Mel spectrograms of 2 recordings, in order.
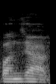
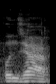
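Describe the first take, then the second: First: Punjab is said with a South Asian pronunciation. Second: Punjab is said with an American-style pronunciation. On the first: The speaker calls it right. "instead of saying Punjab" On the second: The speaker calls it wrong. "A lot of my American friends they mistake, you know, saying Punjab"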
